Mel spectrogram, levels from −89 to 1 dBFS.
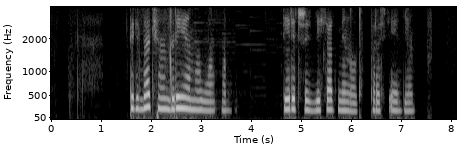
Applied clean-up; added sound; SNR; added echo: neural separator model SepFormer WHAM!.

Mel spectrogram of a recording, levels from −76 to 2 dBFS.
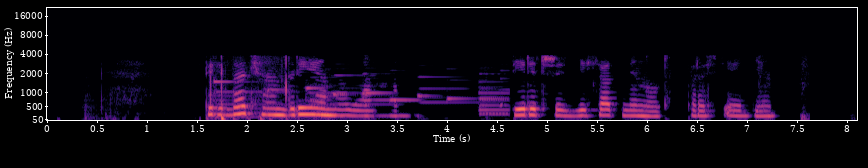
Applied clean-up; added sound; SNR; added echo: classical method Wiener filter.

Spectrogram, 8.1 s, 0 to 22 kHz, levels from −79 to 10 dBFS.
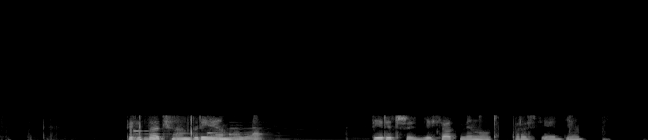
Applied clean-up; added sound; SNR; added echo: neural mask model RNNoise.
